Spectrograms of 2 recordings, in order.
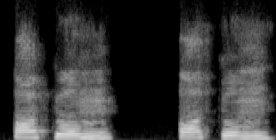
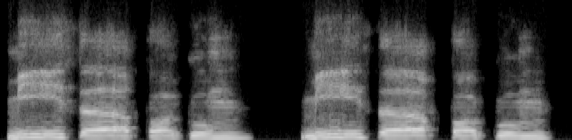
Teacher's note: kaf itu makhrajnya dah diturunkan bawah sedikit dari makhraj qaf, dan dari segi sifat pun qaf itu dah ada musta'liyah, ada huruf tebal, ada sifat tebalnya, dan kaf itu dah ada sifat mustafillah, ada sifat rendahnya ataupun tipisnya.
